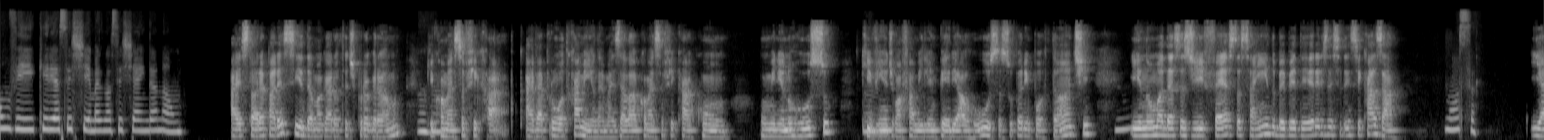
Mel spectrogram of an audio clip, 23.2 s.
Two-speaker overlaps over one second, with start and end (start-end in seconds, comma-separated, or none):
none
